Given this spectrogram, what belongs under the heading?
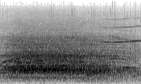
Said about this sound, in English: You've been a fantastic audience tonight. Thank you very much. Thank you. Give yourselves a big cheer. Come on.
